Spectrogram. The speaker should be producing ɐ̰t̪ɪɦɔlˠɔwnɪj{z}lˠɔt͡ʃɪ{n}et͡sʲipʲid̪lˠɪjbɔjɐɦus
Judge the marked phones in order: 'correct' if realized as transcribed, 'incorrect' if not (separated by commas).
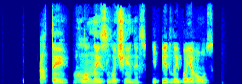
correct, correct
